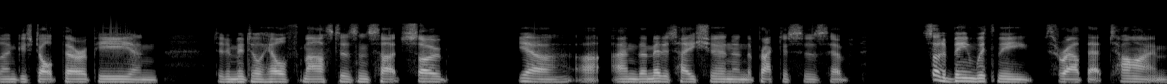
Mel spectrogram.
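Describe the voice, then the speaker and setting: Against a quiet background, a man speaks fairly slowly at a medium pitch with fairly even intonation, the sound dry and close with no echo. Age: 60s. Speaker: psychotherapist. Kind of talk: interview. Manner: halting.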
